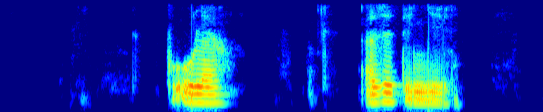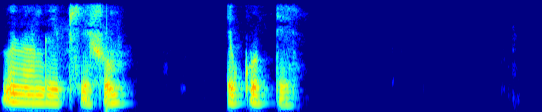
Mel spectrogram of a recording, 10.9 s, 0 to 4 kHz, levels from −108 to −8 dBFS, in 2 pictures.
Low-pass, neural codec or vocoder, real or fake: 3.6 kHz; none; real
